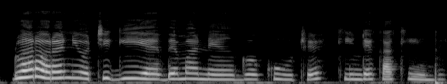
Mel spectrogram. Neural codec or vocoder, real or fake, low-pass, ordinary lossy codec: none; real; 14.4 kHz; none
